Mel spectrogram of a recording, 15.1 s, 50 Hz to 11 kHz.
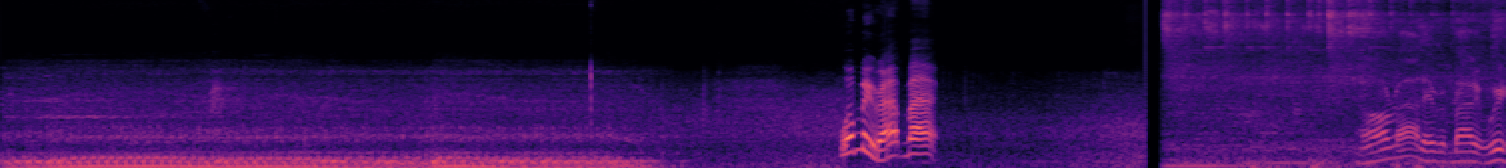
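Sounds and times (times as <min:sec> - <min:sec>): motorcycle engine idling: 0:11.6 - 0:15.0.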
